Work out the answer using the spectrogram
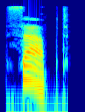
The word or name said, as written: sapped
